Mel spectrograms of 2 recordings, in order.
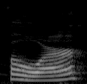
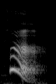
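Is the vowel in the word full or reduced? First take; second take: full; reduced. First: The vowel is a full 'or' sound. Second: The vowel is reduced to a short 'er' sound. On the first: The speaker calls it wrong. "We don't say for. We don't make that or sound" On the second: The speaker calls it right. "Instead, we say fur"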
